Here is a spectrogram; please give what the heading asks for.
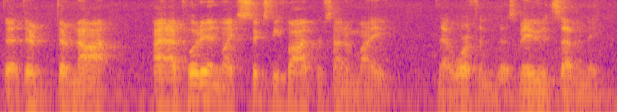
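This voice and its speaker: A man's voice: fairly low pitch, quick pace, fairly bright tone, slight background noise. A man hosting a casual livestream, reading out chat comments and rambling, often stammering and repeating his words. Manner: rambling, talkative. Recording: roomy echo.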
